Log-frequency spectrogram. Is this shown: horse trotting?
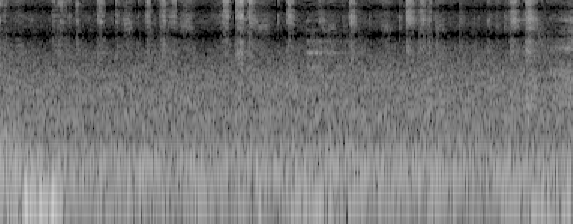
no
